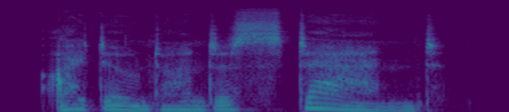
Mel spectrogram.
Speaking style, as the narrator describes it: he said quietly in Harold's ear

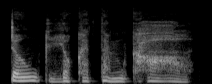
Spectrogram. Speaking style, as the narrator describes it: whispered

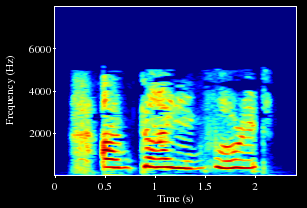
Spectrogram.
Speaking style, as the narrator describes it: sobbed Catherine

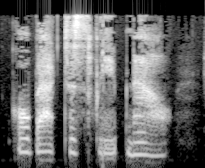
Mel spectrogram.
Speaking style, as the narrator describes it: she said softly

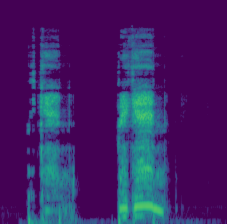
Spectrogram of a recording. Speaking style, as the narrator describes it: Levi Limpet, a boy who sat in the gallery, whispered to Nicholas

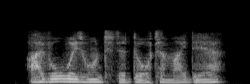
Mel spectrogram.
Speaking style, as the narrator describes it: added Nancy in her gentle voice

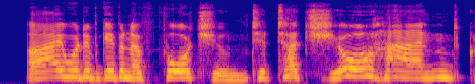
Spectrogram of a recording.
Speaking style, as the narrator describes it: cried Boldwood wildly

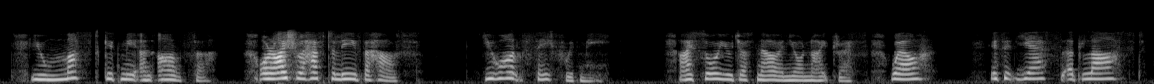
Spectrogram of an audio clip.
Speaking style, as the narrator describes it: he said firmly

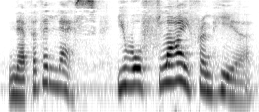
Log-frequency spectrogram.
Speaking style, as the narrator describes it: he gasped

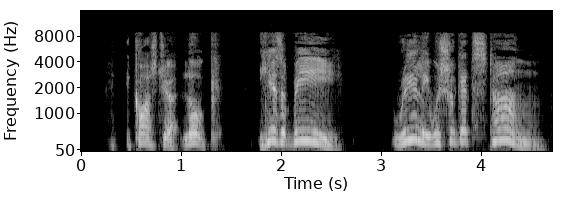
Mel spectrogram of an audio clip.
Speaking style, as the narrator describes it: cried Dolly

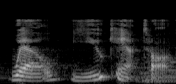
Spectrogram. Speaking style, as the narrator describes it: said Charlotte

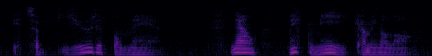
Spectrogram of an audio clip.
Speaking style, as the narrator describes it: She was satisfied with the monster and whispered

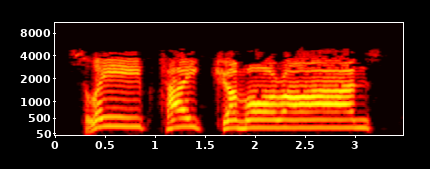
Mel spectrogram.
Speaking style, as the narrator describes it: I yelled at the top of my goddamn voice

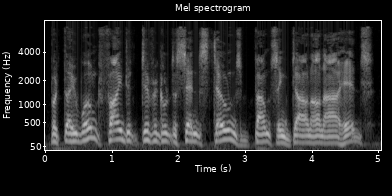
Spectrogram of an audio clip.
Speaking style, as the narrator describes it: grumbled Bomba

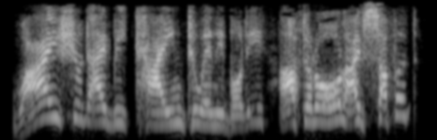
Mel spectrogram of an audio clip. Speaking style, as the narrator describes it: cried Miss Havisham angrily

